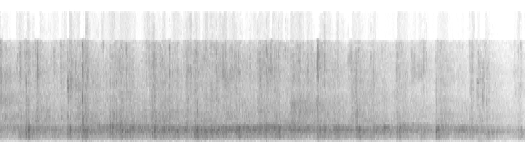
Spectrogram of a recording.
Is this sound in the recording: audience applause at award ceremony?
yes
